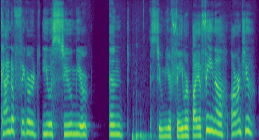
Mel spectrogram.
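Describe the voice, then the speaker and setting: A woman's voice: a little high, normal speed, darkish tone, dry recording, studio quality, lightly acted. A woman voicing a cheeky, upbeat teenage boy demigod who talks eagerly and jokes around, in a fan fiction reading. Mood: joking. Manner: eager, joking, chatty.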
